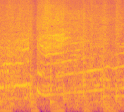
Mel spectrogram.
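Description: A sports car engine accelerating, its pitch climbing, dropping sharply at a gear change less than a second in, then climbing again. Music with a pulsing bass plays over it.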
